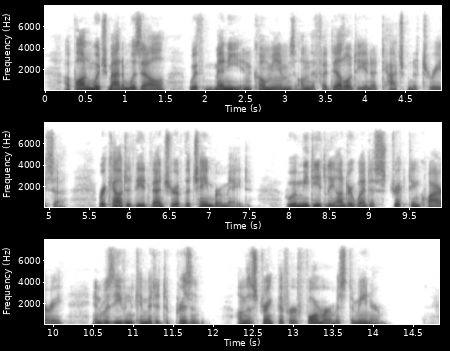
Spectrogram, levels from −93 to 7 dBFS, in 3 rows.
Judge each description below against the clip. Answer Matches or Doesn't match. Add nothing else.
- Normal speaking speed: Matches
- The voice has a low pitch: Matches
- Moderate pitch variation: Matches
